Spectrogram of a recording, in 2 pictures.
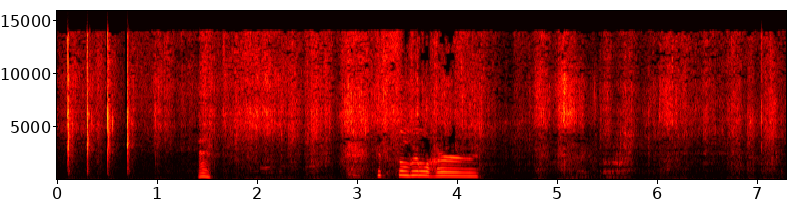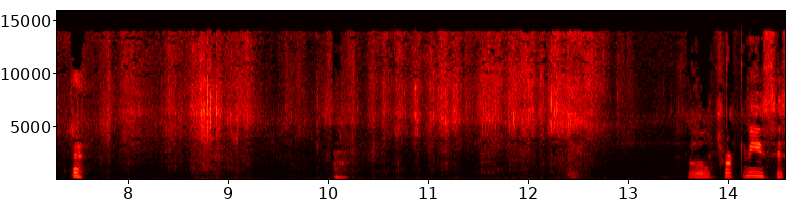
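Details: Havamaltzu and Chihuahua mix puppies enjoying time outside let out scattered short yelps and a rising, wavering whine, with gaps of rustling and soft human talk between the calls.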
